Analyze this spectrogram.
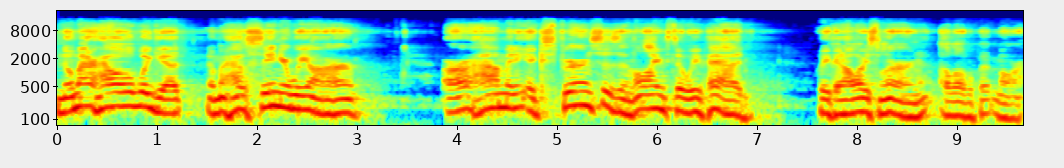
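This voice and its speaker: A man speaks at a moderate pace in a fairly high, somewhat breathy voice, with ordinary pitch variation and very even loudness. Audible room echo surrounds him. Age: 80s+. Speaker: TV talk show host. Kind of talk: interview. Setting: studio. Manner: halting.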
